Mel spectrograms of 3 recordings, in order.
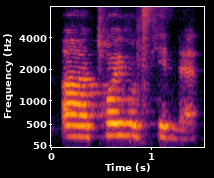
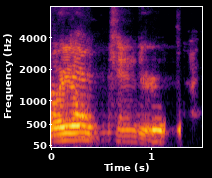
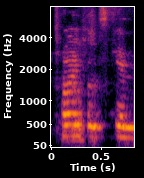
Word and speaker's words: Teufelskinder: How do you say it in German? Teufelskinder. So. Teufelkinder. I can't. Teufelskinder. Yeah, that's good.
